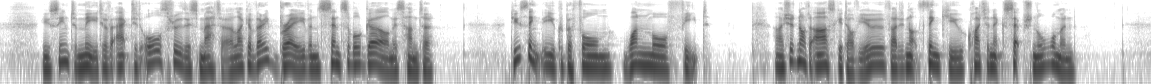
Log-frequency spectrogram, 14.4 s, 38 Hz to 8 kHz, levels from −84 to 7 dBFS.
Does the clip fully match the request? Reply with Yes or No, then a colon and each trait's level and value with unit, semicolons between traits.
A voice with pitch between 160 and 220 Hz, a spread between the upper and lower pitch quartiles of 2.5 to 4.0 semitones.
No: low, 115 Hz; average, 3.4 semitones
